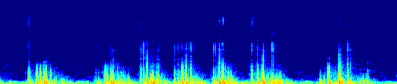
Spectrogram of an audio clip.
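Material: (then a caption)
Wood. Long glittery nails scratch a solid wooden ball held in both hands, making a series of short, dry, rhythmic scratching bursts. The sound is muffled and mostly low and rumbling, with faint brighter flecks and no ring after each stroke.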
